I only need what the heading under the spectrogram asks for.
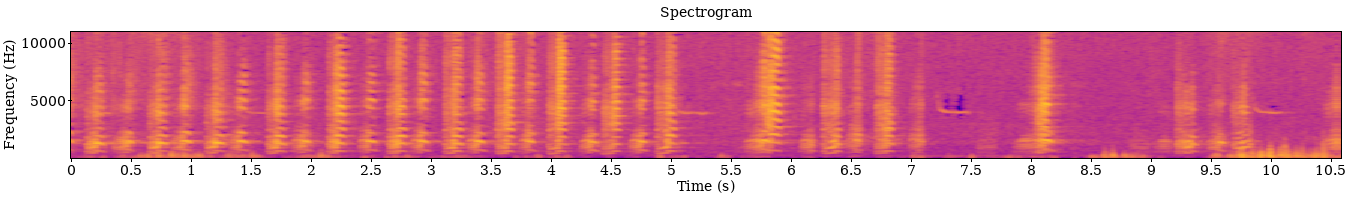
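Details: Geese on Sand Island honking at the person recording: a dense, nasal chorus of honks, about two a second, from several birds. Low rumbling noise rises at times.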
